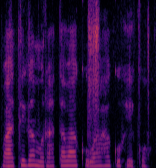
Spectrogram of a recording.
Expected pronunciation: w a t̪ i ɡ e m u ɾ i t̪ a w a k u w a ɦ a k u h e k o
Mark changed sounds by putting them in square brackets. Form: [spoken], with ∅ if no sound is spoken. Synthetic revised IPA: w a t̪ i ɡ [a] m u ɾ [a] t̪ a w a k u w a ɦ a k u h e k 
